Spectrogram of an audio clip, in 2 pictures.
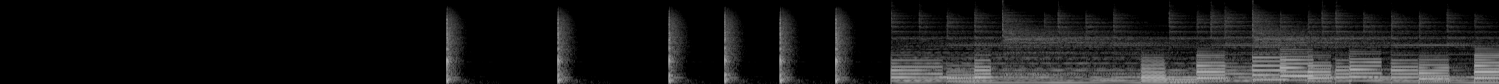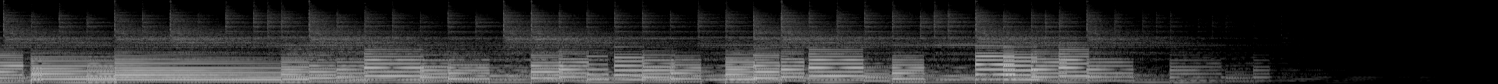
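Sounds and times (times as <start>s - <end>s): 
modal improvisation: 8.9s - 27.8s.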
